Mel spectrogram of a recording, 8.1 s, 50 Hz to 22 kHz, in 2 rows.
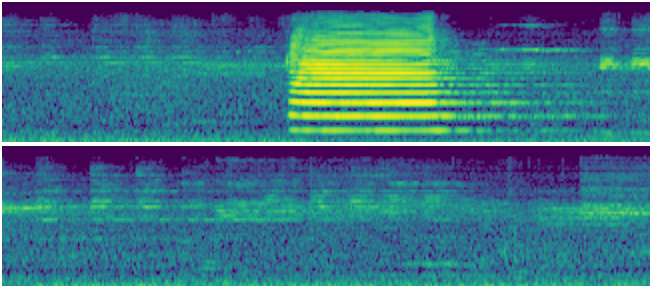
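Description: Vande Bharat Express (Train 18) trainset sounding its horn as it approaches: a single loud, steady blast of about a second, starting about two seconds in, its tone fading away over the next second. A steady low rumble sits underneath throughout.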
